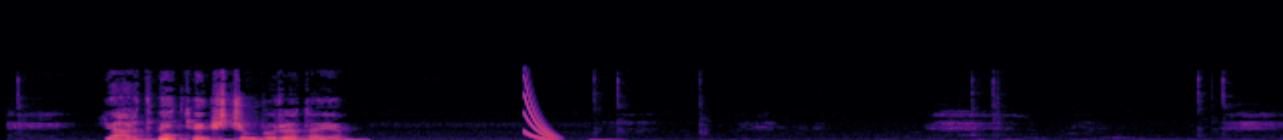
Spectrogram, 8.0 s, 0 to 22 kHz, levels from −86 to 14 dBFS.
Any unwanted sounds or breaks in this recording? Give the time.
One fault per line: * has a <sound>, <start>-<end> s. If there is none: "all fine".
* has a chirp, 3.3-3.5 s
